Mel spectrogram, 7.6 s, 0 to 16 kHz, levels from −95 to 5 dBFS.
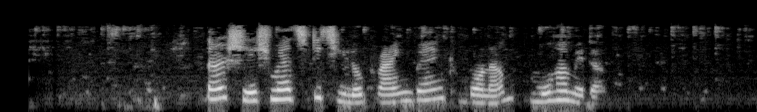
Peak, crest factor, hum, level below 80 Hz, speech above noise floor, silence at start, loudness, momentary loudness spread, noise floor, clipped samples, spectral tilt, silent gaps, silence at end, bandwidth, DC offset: -2 dBFS; 18 dB; none; -64 dBFS; 40 dB; 1.1 s; -17 LUFS; 22 LU; -57 dBFS; under 0.1%; -2.5 dB/octave; none; 1.55 s; 7.8 kHz; under 0.1%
